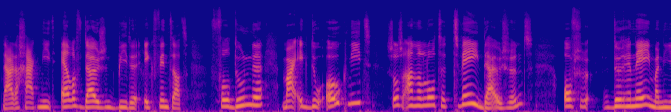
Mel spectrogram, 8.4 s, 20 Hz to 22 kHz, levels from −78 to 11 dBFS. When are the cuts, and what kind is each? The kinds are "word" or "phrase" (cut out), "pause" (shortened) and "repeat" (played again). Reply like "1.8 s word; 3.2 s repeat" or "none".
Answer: none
